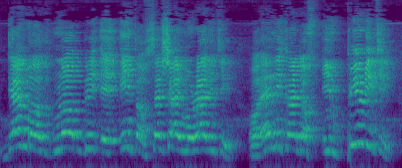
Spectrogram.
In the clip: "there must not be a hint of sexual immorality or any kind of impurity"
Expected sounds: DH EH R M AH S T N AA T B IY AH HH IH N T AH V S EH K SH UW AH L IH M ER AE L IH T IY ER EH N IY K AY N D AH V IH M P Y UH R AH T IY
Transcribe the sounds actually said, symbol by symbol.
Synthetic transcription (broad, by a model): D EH M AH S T N AA T B IY AH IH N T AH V S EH SH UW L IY M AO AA L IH T IY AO EH N IY K AY N D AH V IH M P Y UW R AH T IY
